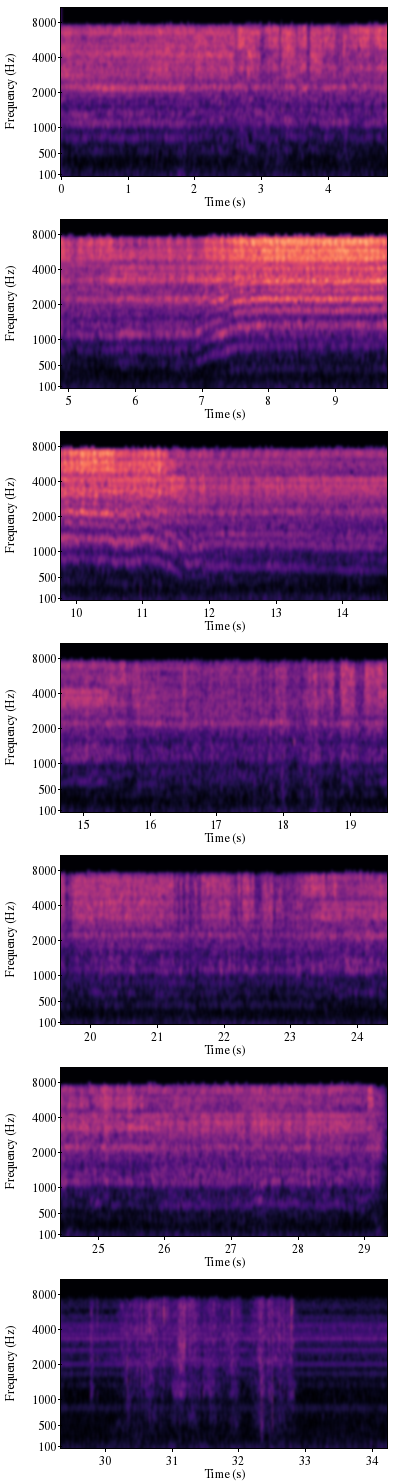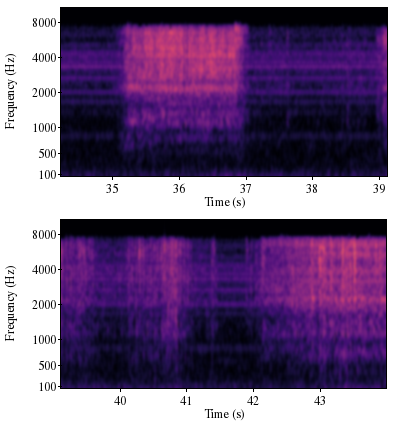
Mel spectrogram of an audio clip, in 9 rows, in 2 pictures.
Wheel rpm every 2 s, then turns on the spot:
70, 70, 70, 80, 110, 100, 60, 50, 50, 50, 60, 60, 50, 50, 30, 10, 0, 20, 30, 0, 10, 50.
30-32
